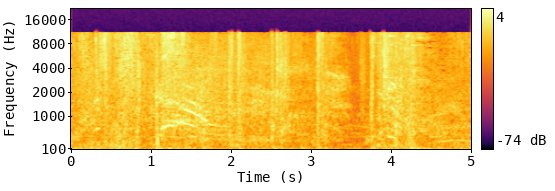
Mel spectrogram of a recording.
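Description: Punches and blows land with heavy thuds.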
